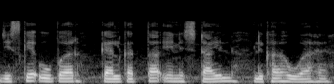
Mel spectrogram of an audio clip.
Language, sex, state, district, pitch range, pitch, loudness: Hindi, male, Uttar Pradesh, Lucknow, 130-145 Hz, 140 Hz, -16 LUFS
